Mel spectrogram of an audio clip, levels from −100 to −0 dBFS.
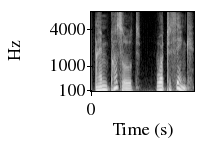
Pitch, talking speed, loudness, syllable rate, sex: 130 Hz, 175 wpm, -18 LUFS, 4.4 syllables/s, male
